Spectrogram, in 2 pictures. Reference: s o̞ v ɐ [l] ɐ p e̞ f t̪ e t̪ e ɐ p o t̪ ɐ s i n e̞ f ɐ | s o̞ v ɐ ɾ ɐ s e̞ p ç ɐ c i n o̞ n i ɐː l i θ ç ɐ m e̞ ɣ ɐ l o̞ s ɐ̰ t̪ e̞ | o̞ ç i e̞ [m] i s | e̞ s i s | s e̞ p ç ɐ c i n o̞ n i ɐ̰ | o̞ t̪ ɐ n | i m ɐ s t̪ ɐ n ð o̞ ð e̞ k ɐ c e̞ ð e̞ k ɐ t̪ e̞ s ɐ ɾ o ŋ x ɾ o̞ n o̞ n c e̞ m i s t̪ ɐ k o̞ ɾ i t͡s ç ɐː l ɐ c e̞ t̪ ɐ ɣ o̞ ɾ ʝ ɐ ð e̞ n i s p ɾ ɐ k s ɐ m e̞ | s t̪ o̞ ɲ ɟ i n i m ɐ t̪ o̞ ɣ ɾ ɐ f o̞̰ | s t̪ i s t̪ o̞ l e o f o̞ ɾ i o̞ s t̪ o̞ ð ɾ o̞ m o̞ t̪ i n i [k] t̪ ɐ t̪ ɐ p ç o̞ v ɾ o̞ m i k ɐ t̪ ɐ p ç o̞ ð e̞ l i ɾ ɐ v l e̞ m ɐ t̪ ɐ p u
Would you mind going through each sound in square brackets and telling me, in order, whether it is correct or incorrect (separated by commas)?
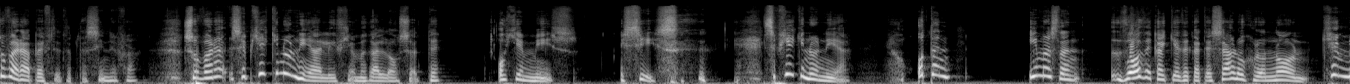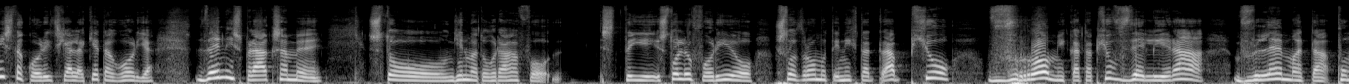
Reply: incorrect, correct, incorrect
